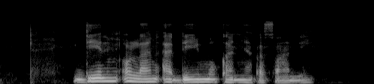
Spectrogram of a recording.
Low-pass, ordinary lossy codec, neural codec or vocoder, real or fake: none; none; codec, 16 kHz, 4 kbps, FunCodec, trained on LibriTTS, 50 frames a second; fake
